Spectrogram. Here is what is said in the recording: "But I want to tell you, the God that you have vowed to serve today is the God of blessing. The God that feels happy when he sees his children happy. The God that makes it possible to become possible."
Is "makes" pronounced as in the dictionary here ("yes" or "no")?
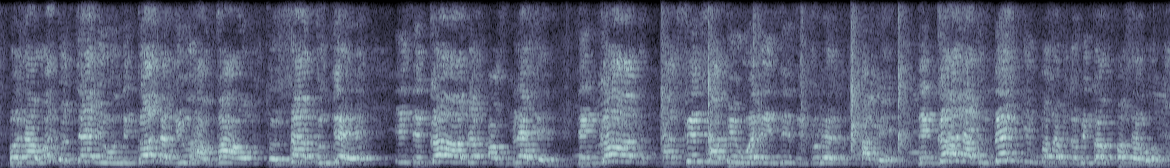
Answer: no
